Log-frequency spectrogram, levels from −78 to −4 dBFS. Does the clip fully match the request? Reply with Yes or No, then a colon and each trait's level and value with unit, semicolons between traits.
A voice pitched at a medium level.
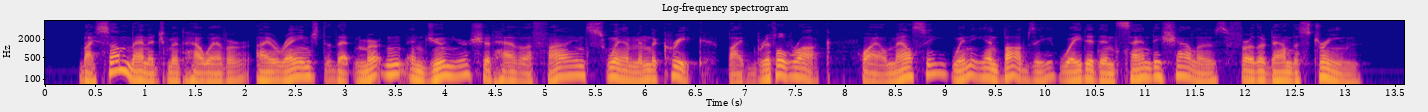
No: very low, 95 Hz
